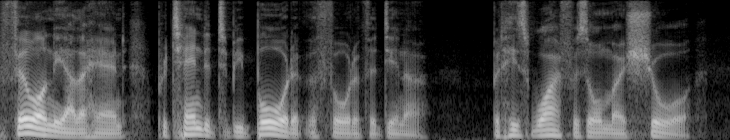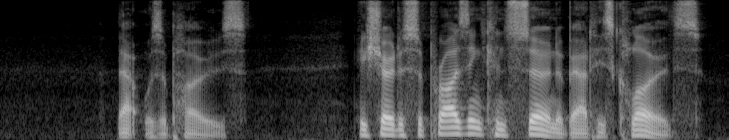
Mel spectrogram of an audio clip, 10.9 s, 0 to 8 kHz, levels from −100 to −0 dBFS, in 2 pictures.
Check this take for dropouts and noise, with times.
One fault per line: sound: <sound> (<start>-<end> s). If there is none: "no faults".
no faults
